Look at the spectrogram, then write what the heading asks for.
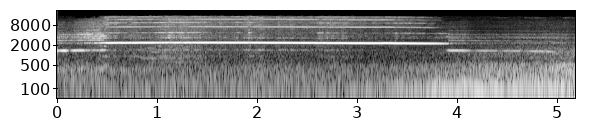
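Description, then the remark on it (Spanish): A Mexican street sweet potato vendor's (camotero's) steam cart whistle shrieks in one long, steady, piercing tone, rich in overtones. It shifts slightly in pitch near the end over a low rumbling hiss. “¿Quién no ha salido corriendo con una moneda en la mano al escuchar el chiflido del camotero?”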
